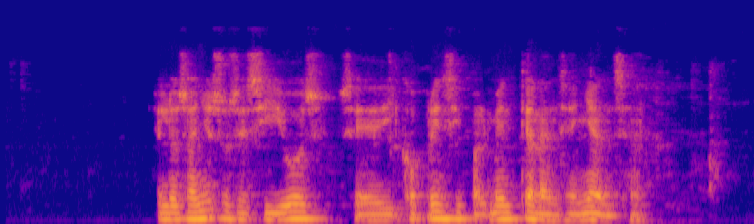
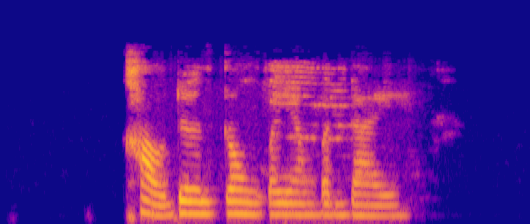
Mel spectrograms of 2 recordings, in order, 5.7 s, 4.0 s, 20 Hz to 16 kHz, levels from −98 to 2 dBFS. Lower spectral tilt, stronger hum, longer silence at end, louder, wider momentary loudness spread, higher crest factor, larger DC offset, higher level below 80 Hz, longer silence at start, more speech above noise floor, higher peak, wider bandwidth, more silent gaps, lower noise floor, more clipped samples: first, -6.5 dB/octave vs -5 dB/octave; neither; second, 0.3 s vs 0.9 s; second, -26 LUFS vs -19 LUFS; about the same, 8 LU vs 10 LU; about the same, 20 dB vs 20 dB; neither; first, -52 dBFS vs -62 dBFS; first, 1.2 s vs 0.95 s; second, 58 dB vs 70 dB; second, -8 dBFS vs -2 dBFS; second, 6.8 kHz vs 7.6 kHz; neither; second, -84 dBFS vs -89 dBFS; neither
